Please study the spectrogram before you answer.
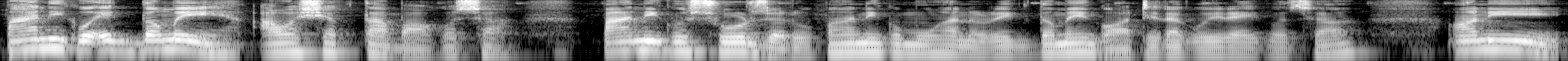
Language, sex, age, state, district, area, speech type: Nepali, male, 45-60, West Bengal, Kalimpong, rural, spontaneous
